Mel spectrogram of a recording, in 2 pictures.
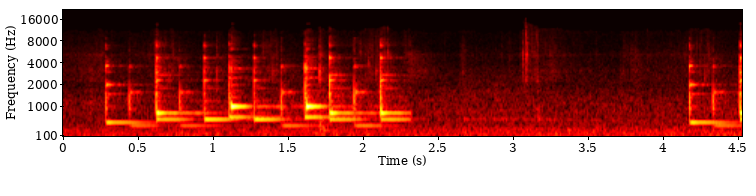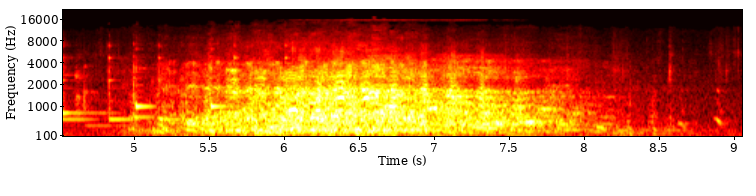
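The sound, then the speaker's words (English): A phone plays a bright, melodic electronic ringtone in two close bursts, then starts again and is drowned out by a loud, rising wash of broad noise. “Then answer the phone.”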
